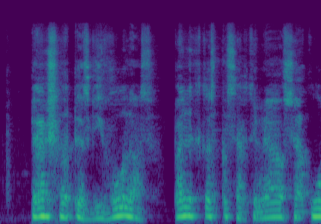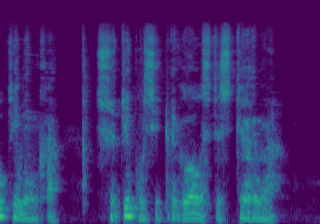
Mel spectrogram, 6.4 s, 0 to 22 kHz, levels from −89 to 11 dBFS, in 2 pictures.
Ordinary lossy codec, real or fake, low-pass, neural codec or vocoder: AAC, 96 kbps; fake; 14.4 kHz; codec, 44.1 kHz, 3.4 kbps, Pupu-Codec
